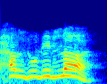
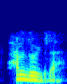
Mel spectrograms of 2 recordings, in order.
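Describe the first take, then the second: First: The word is said loudly, carrying far. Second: The word is said at a moderate, low volume. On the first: Someone far across the room would hear it. The speaker calls it wrong. "Non, pas comme ça" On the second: Only people nearby would hear it. The speaker calls it right. "c'est entre. Je me fais entendre à peine"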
